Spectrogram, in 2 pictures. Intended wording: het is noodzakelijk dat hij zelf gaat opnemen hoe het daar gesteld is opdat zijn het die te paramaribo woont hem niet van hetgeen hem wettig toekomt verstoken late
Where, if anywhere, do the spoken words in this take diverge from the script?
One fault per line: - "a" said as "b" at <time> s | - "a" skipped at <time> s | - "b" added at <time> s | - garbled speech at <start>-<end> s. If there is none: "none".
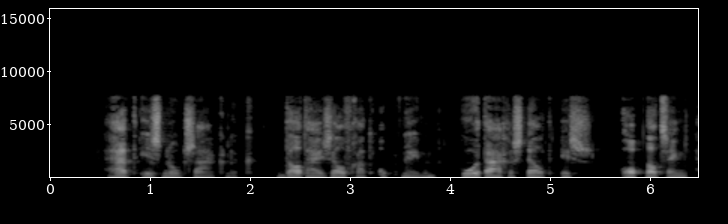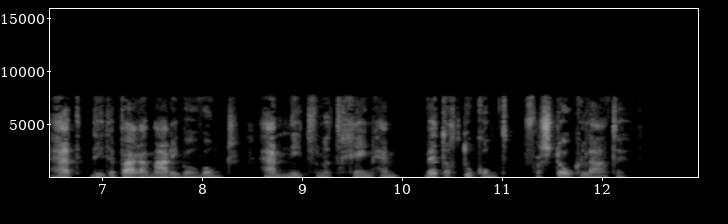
none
